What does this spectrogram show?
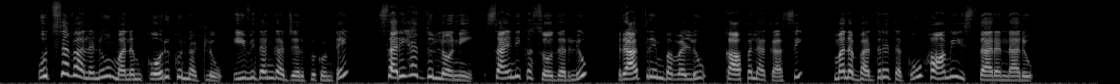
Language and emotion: Telugu, neutral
